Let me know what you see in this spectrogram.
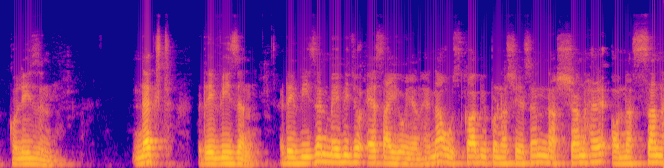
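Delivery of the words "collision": कोलिजन ending in a voiced "jun". Shown as a demonstration. Teacher repeats for students, कोलिजन with a "jun" ending. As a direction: say कोलिजन with j, not sh. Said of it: "वो जा और ना से होगा".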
